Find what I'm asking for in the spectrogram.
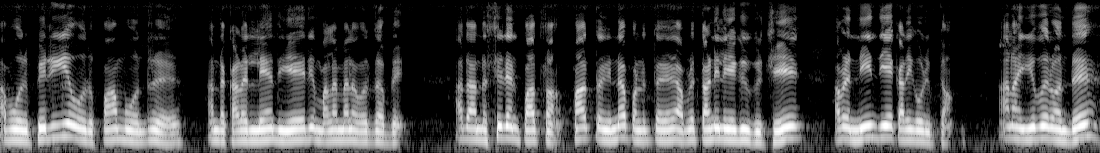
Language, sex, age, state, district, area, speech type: Tamil, male, 60+, Tamil Nadu, Viluppuram, rural, spontaneous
